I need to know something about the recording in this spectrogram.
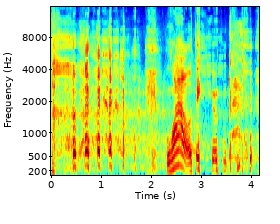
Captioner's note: laughter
